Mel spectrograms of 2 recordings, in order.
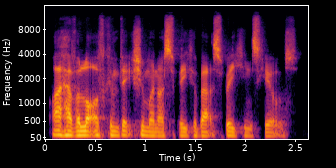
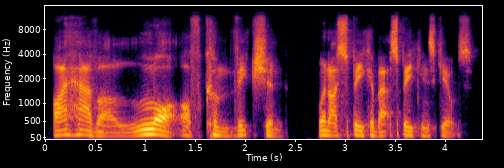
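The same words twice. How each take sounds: First: It is said flatly, without much feeling. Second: It is said with strong, felt conviction.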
